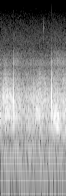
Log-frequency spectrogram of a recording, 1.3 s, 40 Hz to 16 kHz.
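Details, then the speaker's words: Normal fetal heart tones on Doppler, with the probe placed low on the pregnant abdomen: rapid whooshing pulses at about 150–160 per minute, a rate called perfect for the baby's age. "How fast is it going? 150, 155, 160, which is perfect for a baby this age. Mm-hmm. Yeah, it sounds great."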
